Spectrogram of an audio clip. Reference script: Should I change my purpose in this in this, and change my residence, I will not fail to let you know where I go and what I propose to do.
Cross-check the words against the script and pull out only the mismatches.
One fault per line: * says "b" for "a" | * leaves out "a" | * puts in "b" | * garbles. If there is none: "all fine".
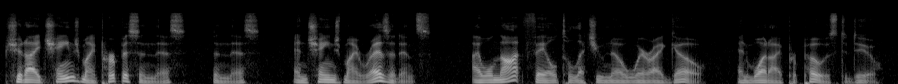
all fine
